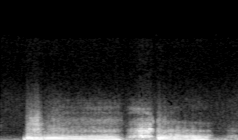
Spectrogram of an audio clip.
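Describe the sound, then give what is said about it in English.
A dog named Blue growls in two loud, drawn-out rumbling bursts, each sliding slightly downward in pitch, with a brief pause between them and no talking. “Can I bring my dog?”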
